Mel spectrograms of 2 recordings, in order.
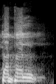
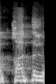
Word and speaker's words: قتل: مثال کے طور پر ہم بولتے ہیں قتل، حالانکہ قتل نہیں ہوتا، قتل ہوتا ہے، قتل تا ساکن ہے۔ فکر، ہم بول دیتے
